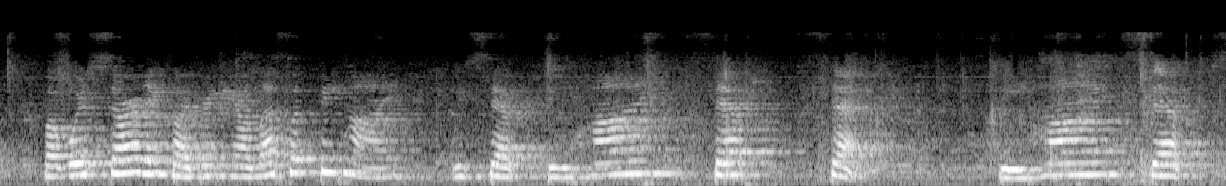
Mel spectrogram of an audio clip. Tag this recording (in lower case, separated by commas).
speech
